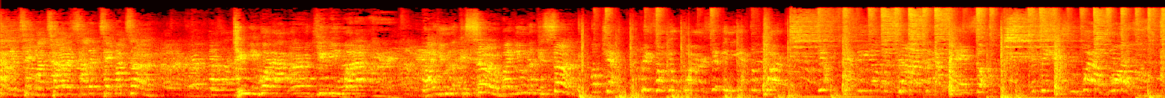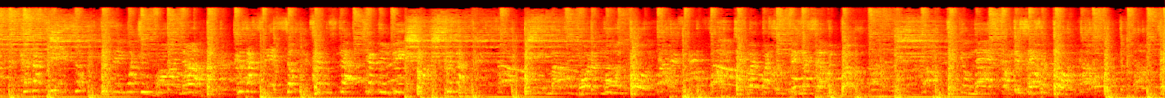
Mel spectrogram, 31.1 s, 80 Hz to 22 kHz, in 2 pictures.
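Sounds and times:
rapping over a beat: 0.0 - 2.1, 5.7 - 31.0
deep bass notes: 7.7 - 11.9, 13.2 - 17.5, 18.8 - 23.0, 24.5 - 28.8, 30.3 - 31.0.

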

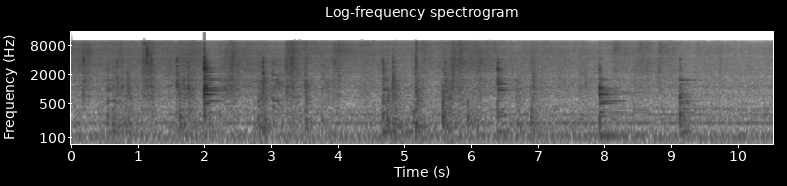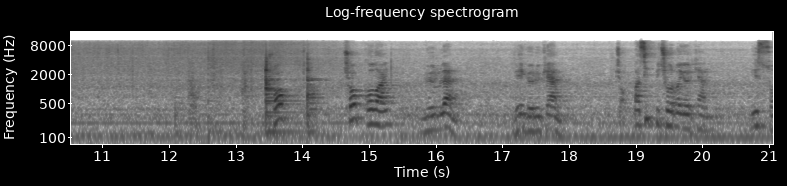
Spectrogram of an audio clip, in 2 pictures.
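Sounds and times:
onions sizzling: 0.0 - 15.0
metal pot ringing: 7.9 - 8.4.

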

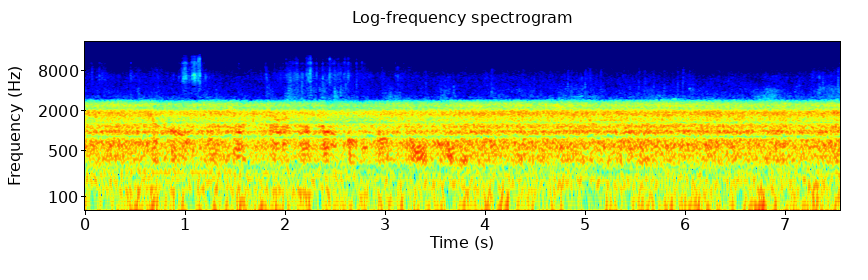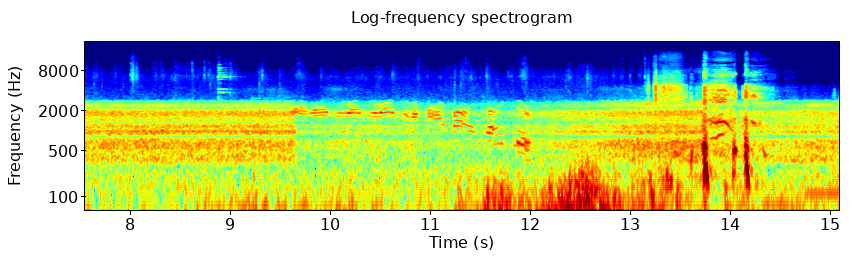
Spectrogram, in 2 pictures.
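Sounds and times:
garbled radio voice: 0.0 - 5.0, 9.4 - 14.4
faint garbled radio signals: 0.0 - 15.0
radio static hiss: 0.0 - 15.0.

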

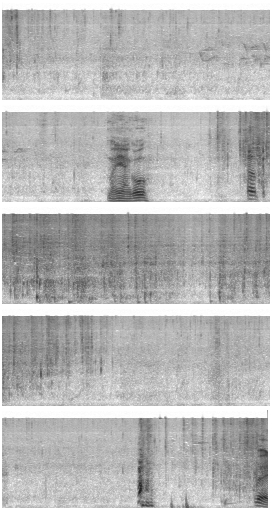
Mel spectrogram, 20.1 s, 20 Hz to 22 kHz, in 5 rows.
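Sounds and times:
trickle of flowing water: 0.0 - 20.0
dog splashing through stream: 7.1 - 16.1, 18.0 - 20.0.

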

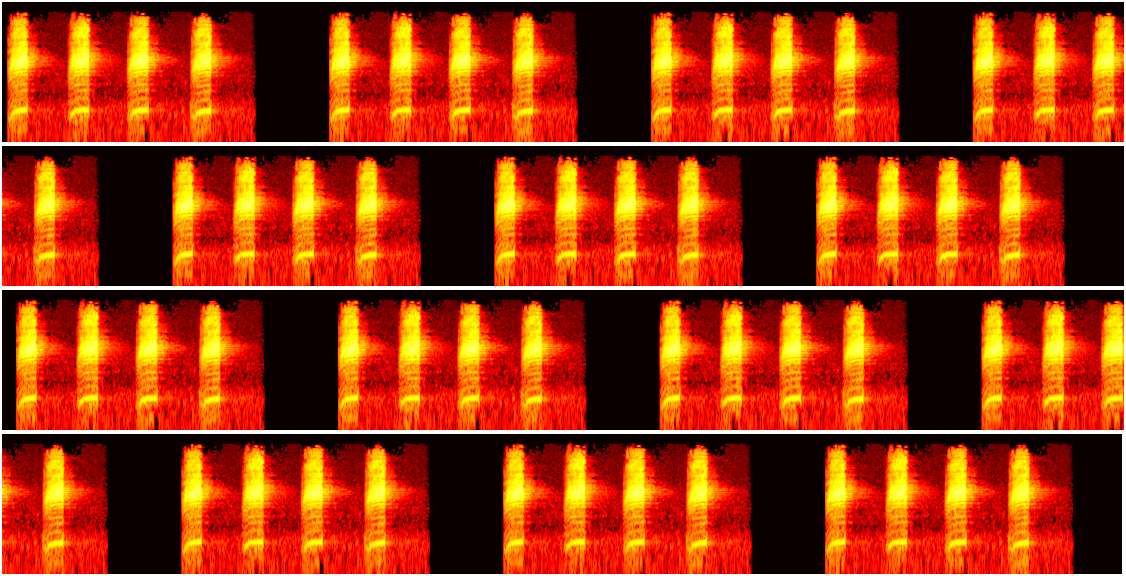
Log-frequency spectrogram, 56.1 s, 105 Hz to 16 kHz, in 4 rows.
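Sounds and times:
duck quacking: 0.1 - 2.8, 4.1 - 6.9, 8.1 - 10.9, 12.2 - 14.9, 16.2 - 18.9, 20.2 - 23.0, 24.2 - 27.0, 28.2 - 31.0, 32.3 - 35.0, 36.3 - 39.0, 40.3 - 43.1, 44.4 - 47.1, 48.4 - 51.1, 52.4 - 55.2.

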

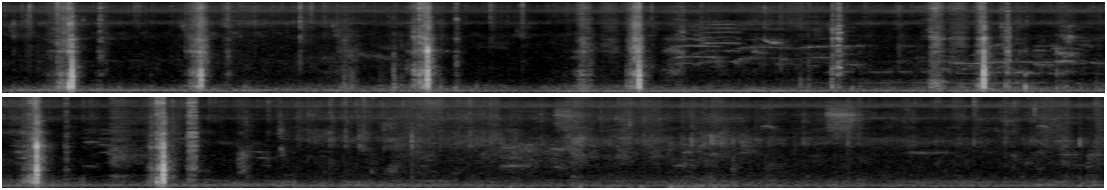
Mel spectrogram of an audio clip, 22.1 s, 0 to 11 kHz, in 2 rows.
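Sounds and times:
knife cutting on wooden board: 0.5 - 0.8, 1.8 - 2.1, 4.1 - 4.5, 5.8 - 6.5, 9.3 - 10.2, 11.2 - 11.5, 12.5 - 13.0.

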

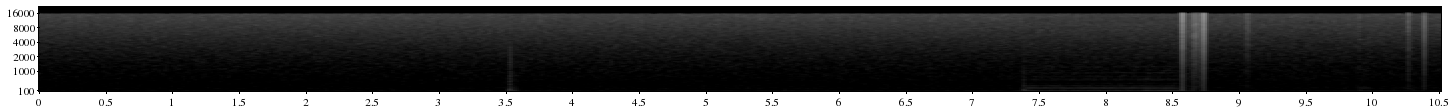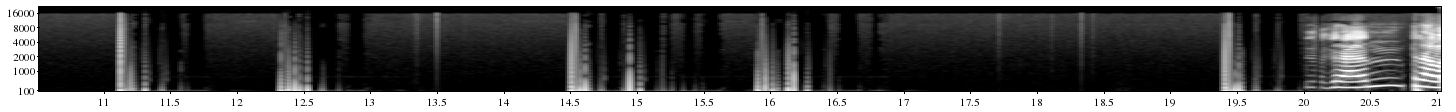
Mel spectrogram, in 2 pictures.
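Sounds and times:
bass-heavy electronic hits: 11.1 - 13.2, 14.5 - 16.8, 19.4 - 20.0.

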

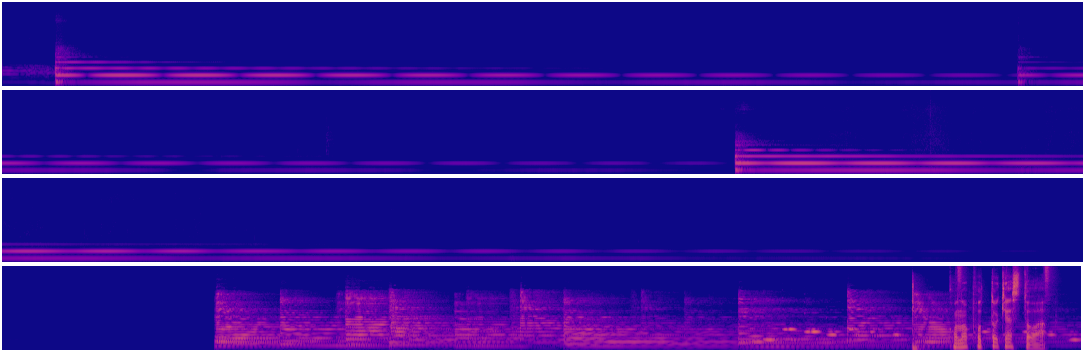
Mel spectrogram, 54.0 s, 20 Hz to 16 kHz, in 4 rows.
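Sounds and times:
bowl bell ringing: 0.6 - 38.0.

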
